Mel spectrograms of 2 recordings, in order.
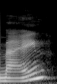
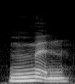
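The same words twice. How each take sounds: First: The word is said in its full form. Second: The word is said in a short reduced form. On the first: "in plaats van" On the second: "kun je zeggen"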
